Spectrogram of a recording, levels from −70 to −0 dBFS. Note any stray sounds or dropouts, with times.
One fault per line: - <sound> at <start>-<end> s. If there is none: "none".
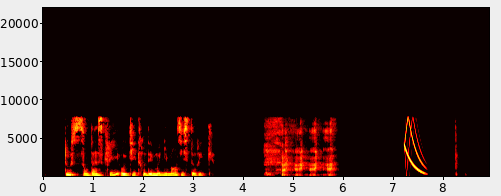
- laugh at 4.4-6.0 s
- chirp at 7.2-7.7 s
